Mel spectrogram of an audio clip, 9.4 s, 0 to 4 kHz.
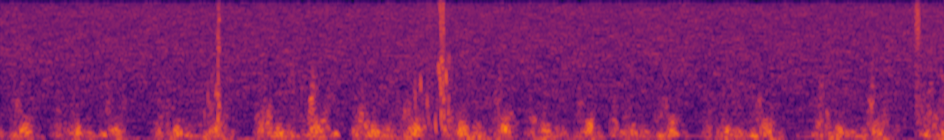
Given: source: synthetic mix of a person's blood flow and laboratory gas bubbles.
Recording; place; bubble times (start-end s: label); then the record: Doppler ultrasound of blood flow; precordium
2.02-2.31 s: bubbles
2.58-2.67 s: bubbles
4.13-4.53 s: bubbles
From the record:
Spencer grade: 2 (many but less than half of the cardiac periods contain bubble signals, singularly or in groups); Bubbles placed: anywhere in the cardiac cycle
